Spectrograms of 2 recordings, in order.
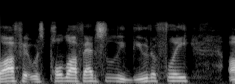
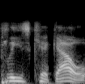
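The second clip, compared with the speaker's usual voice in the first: acted, mock-pleading begging voice. Retelling how you reacted when he hit the second spear: retelling own begging. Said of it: "I was begging".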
